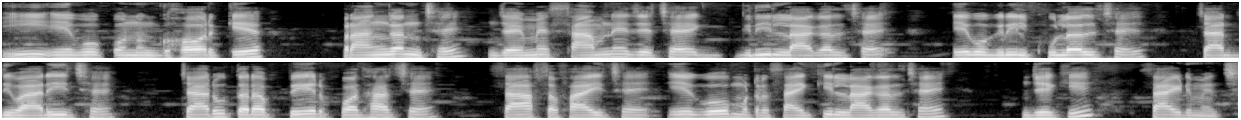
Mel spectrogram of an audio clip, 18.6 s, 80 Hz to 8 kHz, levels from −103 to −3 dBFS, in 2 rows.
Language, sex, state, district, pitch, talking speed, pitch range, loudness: Maithili, male, Bihar, Sitamarhi, 140 Hz, 120 wpm, 130-150 Hz, -18 LUFS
